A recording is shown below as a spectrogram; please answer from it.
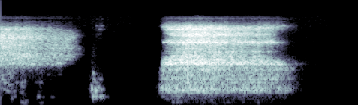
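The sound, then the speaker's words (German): Deep breathing, with airy, hissing breath sounds: a short breath and then a longer, steady one of about a second, fairly soft and heard alone. “vielleicht ganz tief einatmen. Atmen tun wir sowieso viel zu oberflächlich, also atme tief ein”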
